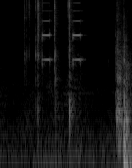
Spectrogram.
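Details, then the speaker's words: Continuity meter beeps across a rice cooker's thermal fuse after re-soldering it (it was silent before, fuse blown); two short clear beeps confirm the repaired fuse now conducts and is intact. Cooker was switching off before rice cooked. "ถ้าฟิวไม่ขาดมันต้องมันต้องดังแบบนี้นะครับอ่าแตะดูครับแตะดูอ่าอันนี้เรียบร้อยนะครับก็ฟิวดีละนะเรียบร้อยนะครับ"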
